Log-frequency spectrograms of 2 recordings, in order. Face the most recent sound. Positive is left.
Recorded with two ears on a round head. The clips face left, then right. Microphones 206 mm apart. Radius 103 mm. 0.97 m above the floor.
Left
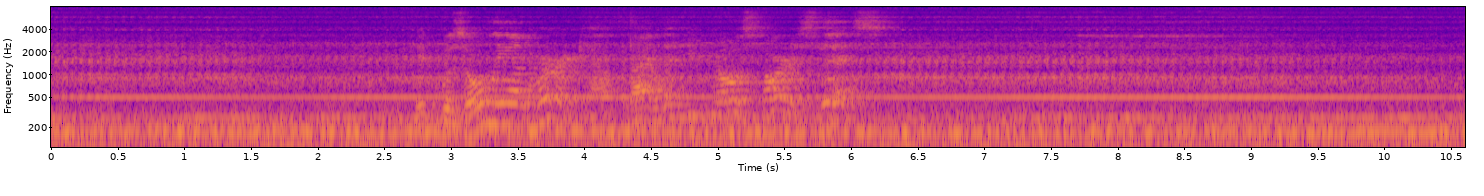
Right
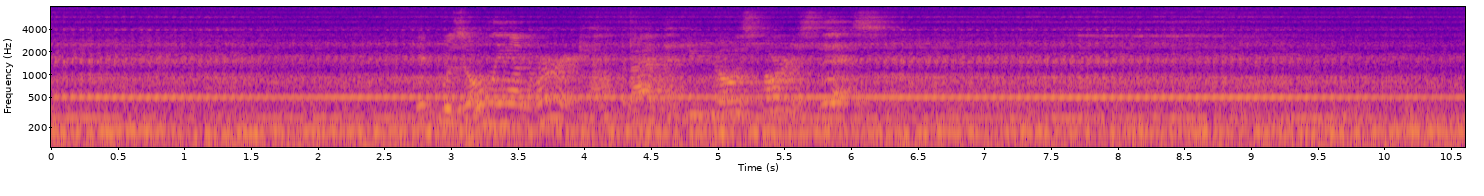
turn(degrees=5)  # may be behind; listen again after turning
